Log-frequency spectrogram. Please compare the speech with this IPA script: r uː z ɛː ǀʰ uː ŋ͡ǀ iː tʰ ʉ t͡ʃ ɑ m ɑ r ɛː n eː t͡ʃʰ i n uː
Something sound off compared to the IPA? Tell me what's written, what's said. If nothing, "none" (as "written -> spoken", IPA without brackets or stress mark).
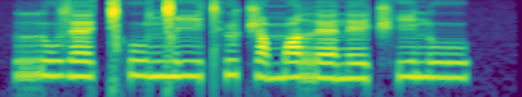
none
